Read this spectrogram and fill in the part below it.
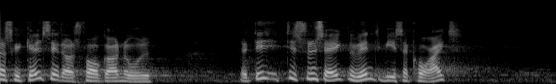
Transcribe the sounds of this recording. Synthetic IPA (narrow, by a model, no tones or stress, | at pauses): ɒ̽sɡ̥æɡ̥elseɾ̥əɒ̽sfɒæɡ̥ɶːɐnɔ̽ːð̞̩ˠ | d̥e̝d̥e̝synsjɑ̈ɪe̝ɡ̥ənøðˠʋen̰d̥iʋḭːsæɐkʰɒʁaɡ̥̚d̥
